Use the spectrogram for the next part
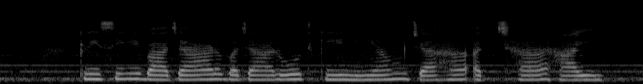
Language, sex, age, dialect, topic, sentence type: Magahi, female, 18-24, Northeastern/Surjapuri, agriculture, question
